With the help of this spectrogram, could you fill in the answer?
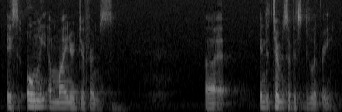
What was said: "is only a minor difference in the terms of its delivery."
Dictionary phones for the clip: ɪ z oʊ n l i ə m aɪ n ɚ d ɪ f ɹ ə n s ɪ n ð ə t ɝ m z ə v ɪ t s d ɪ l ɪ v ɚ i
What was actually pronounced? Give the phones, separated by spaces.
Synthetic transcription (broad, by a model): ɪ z oʊ n l i ə m aɪ n ɚ d ɪ f ɹ ə n s ɪ n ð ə t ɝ m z ə v ɪ t s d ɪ l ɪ v ɚ i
